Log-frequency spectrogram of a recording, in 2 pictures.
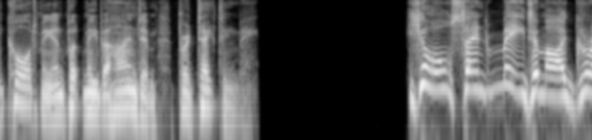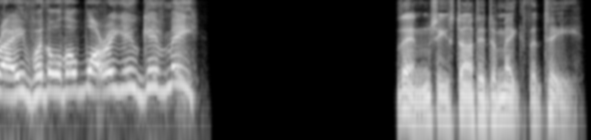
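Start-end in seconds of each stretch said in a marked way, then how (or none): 4.1-7.9 much higher scolding complaint; a hammed-up nagging woman; exasperated sister. A narrator's reading. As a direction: Mrs Joe nagging Pip. Mrs Joe complains to Pip.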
